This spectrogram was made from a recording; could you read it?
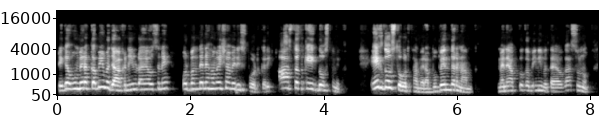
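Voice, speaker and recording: A man's voice: sits high, animated, fast talker. A young man leading a team meeting, answering questions emphatically with rhetorical questions and frequent check-ins. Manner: emphatic, full of rhetorical questions and "theek hai?" tags. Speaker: network marketing team leader.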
